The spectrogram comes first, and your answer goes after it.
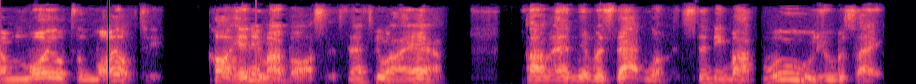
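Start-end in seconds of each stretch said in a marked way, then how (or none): none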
